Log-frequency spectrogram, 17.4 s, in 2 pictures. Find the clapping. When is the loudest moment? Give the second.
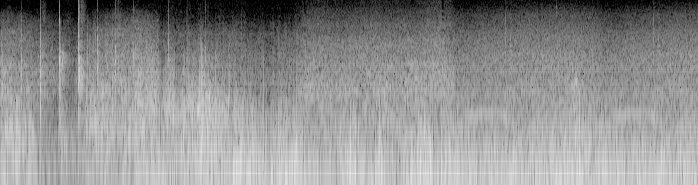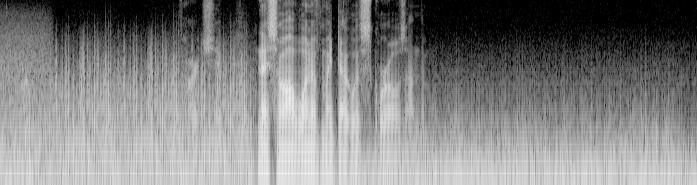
1 s.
